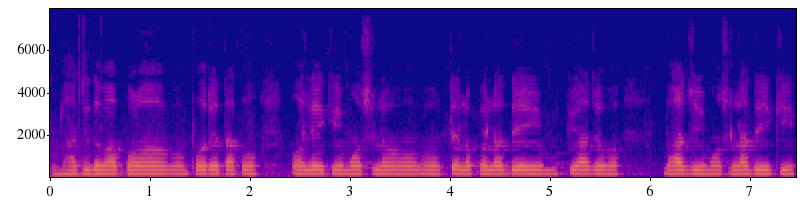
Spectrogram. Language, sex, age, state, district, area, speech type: Odia, female, 45-60, Odisha, Mayurbhanj, rural, spontaneous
